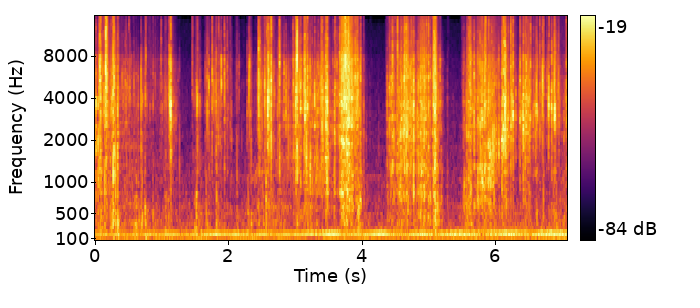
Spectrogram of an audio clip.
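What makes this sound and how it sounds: A thin white paper sheet, rolled into a strip, is pulled between the fingertips of both hands, crinkling and rubbing the paper. A quiet, continuous run of bright, dry crackles and rustles comes with brief louder bursts. Beneath it sits a faint steady low hum.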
